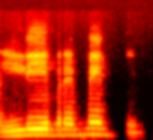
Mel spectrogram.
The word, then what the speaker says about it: libremente: si se dan cuenta si pronunciamos la palabra libremente nos damos cuenta aquí en Lee es donde recae precisamente el acento prosódico por lo tanto lo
